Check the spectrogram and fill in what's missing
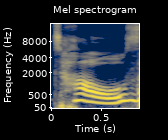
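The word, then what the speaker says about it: Towles: So, my last name is Janae Tiles. – Oh, okay. – Not Towels. – Okay. My bad. – It's T-O-W-L-E-S.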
